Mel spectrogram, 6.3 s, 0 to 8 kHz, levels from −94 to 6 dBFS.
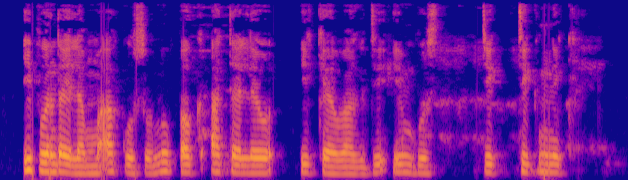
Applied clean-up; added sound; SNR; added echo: none; none; none; none.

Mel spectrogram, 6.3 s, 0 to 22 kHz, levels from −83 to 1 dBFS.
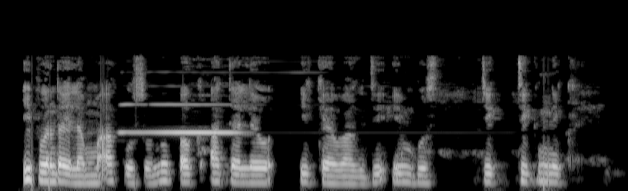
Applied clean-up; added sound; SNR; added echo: classical method Wiener filter.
